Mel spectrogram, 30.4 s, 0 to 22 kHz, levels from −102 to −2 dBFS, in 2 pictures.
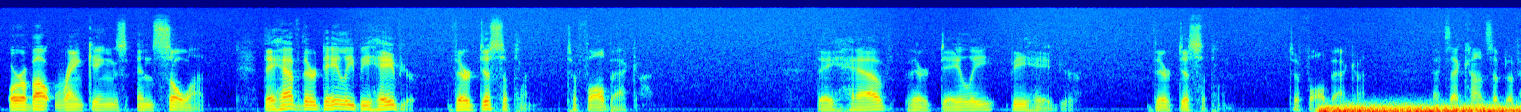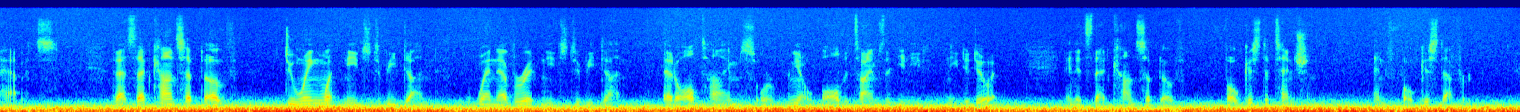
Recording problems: low rumble; loud; from 13 s on; 5 dB below the speech
hiss; noticeable; throughout; 20 dB below the speech

